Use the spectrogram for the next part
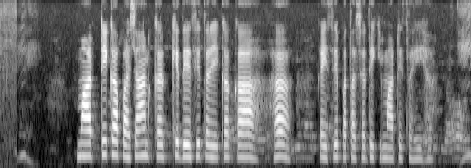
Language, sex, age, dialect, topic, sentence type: Bhojpuri, female, 18-24, Western, agriculture, question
